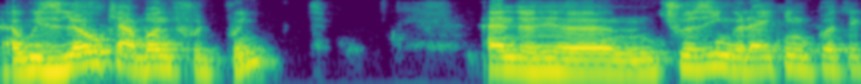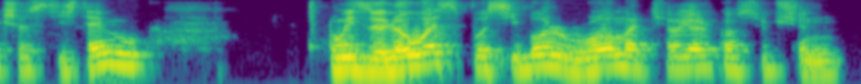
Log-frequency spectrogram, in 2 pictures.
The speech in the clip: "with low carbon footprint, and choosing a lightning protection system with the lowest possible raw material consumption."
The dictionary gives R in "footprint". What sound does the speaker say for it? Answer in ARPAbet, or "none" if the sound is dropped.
none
